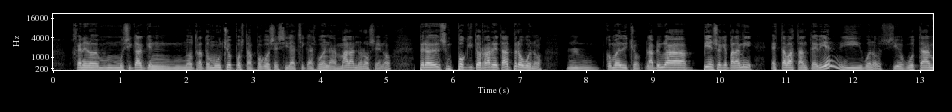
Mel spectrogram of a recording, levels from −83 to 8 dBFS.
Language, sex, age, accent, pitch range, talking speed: Spanish, male, 30-49, Spanish, 125-150 Hz, 205 wpm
